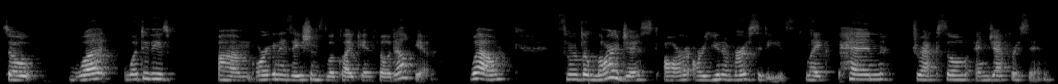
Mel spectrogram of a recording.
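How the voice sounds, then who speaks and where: A woman's voice: mid-range voice, fairly even intonation, moderate pace. A woman presenting as an activist, speaking emphatically and with indignation as she makes her case. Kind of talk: advocacy presentation.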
